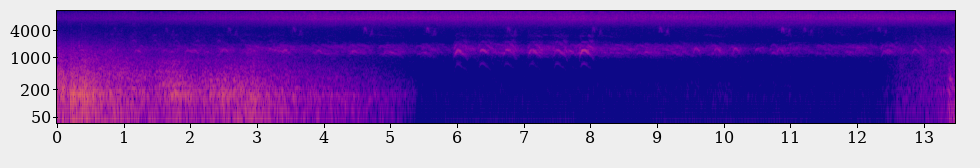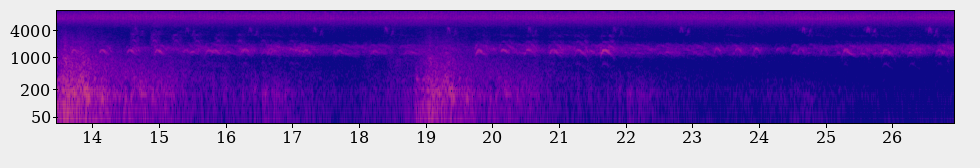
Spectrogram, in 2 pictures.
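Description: A rumble of thunder dying away over the first few seconds, then a steady night chorus of calling insects. Two more faint rolls of distant thunder come about 13 and 19 seconds in.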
